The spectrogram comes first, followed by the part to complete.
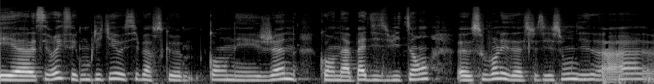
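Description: At a moderate pace, a woman speaks in an unremarkable speaking voice, fairly high in pitch, with fairly even intonation. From Limoges, France. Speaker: student activist. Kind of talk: casual chat.

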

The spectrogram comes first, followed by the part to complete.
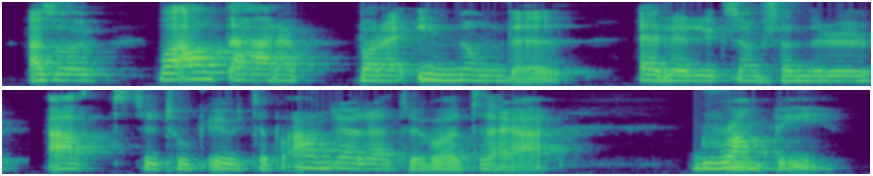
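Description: Speaking at a moderate pace, a woman holds a medium pitch in a monotone, flat intonation. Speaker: podcast host. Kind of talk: casual chat.

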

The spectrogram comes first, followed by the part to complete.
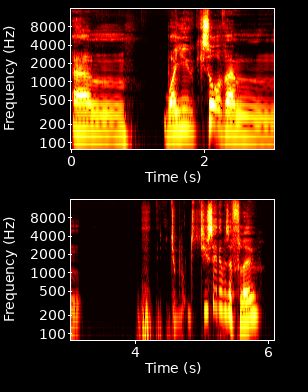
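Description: A man with a Yorkshire accent speaks at a very slow pace in a fairly high pitch with a dark, mellow tone, lively intonation, big swings in loudness and long, frequent pauses. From Scarborough, Yorkshire, northern England. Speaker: comedian. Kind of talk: casual chat.

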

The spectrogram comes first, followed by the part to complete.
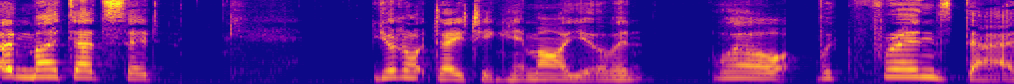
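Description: In a very clean recording with a silent background, a woman with an English accent and a fairly high pitch speaks with very wide pitch swings. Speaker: pantomime producer and performer. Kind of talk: interview.

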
